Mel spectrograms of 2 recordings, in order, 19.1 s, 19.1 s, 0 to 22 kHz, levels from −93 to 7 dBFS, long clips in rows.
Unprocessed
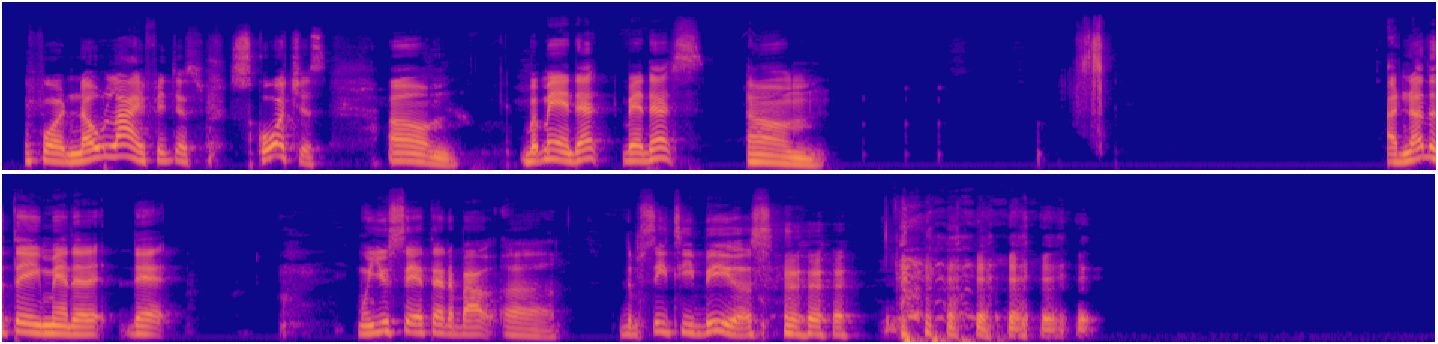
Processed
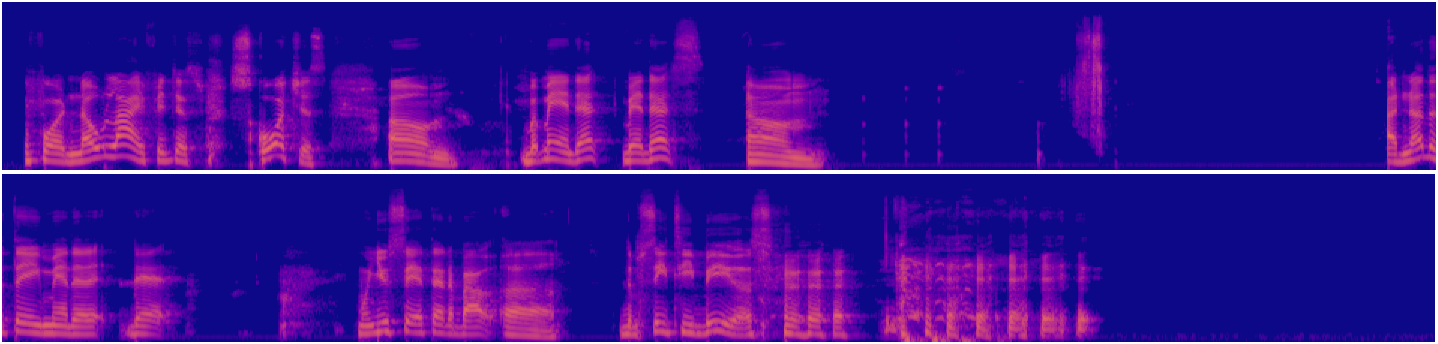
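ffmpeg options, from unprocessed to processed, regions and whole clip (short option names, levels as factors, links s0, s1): -filter_complex "[0:a]asettb=1/sr,asplit=3[s0][s1][s2];[s0]atrim=end=10.324[s3];[s1]atrim=start=10.32:end=12.06,asetpts=PTS-STARTPTS,afade=t=in:d=0.004:c=qsin,afade=t=out:st=1.736:d=0.004:c=qsin,highshelf=f=2200:t=q:w=3:g=-7.5,acompressor=threshold=0.0178:ratio=2:attack=3.2:release=140:knee=1:detection=peak[s4];[s2]atrim=start=12.056[s5];[s3][s4]acrossfade=d=0.004:c1=hsin:c2=qsin[s6];[s6][s5]acrossfade=d=0.004:c1=qsin:c2=hsin,highshelf=f=5500:t=q:w=1.5:g=-12,acompressor=threshold=0.0251:ratio=4,firequalizer=gain_entry='entry(460,0);entry(660,6);entry(1700,2);entry(6200,0);entry(9200,15)':delay=0.05:min_phase=1,volume=0.501"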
